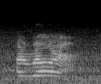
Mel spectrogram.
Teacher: you do want to stress on the middle syllable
